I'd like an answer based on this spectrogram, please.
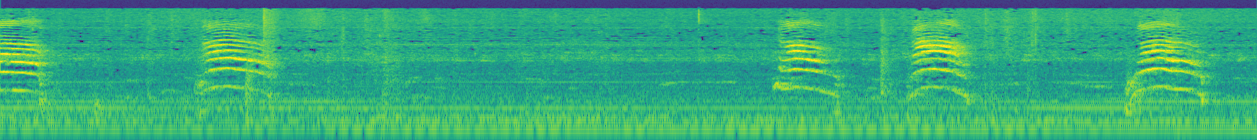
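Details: Baby cats meowing in short, rising-then-falling mews, a pair early on and a quick cluster of three later, set against a steady low hum.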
